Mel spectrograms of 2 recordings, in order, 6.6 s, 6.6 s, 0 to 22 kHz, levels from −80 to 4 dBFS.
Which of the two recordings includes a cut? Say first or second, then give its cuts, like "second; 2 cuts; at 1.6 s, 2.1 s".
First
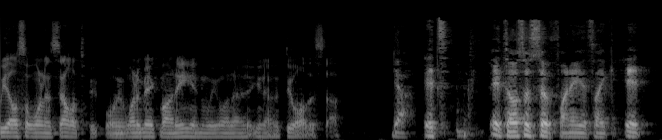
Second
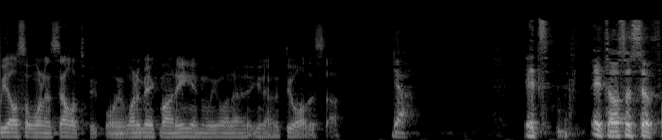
first; 1 cut; at 4.1 s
